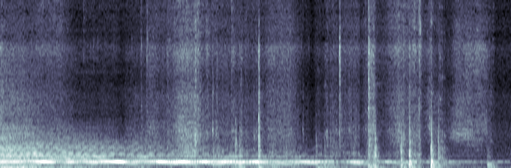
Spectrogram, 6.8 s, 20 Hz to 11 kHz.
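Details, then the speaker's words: Swegon Casa W80 heat-recovery ventilation unit, heat exchanger removed, testing which fan motor hums: steady mid-pitch motor hum that slides lower as the fan spins down, then fades among clicks; dirt stuck on the impeller blades. "утилизатор утилизатор тепла вот такой вот гул чтобы определить какой будет готов необходимо по очереди отключать могу мадонна начнем слева"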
